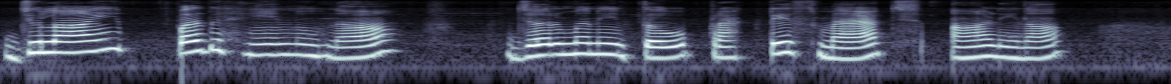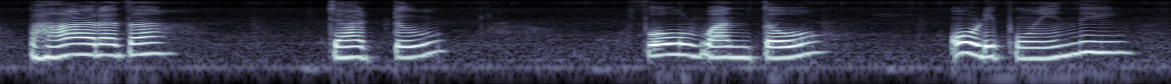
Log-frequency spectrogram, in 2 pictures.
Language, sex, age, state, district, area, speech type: Telugu, female, 30-45, Telangana, Peddapalli, urban, read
